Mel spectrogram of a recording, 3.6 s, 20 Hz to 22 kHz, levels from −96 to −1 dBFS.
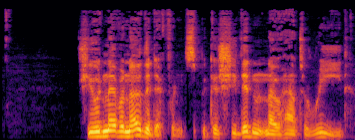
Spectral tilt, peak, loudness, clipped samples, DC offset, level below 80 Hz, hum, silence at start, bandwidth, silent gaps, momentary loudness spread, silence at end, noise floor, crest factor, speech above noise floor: -5 dB/octave; -2 dBFS; -17 LUFS; under 0.1%; under 0.1%; -56 dBFS; none; 0.8 s; 17 kHz; none; 11 LU; 0.05 s; -73 dBFS; 16 dB; 57 dB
